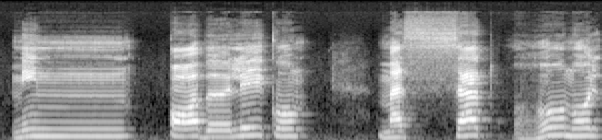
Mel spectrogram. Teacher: میم کو سین کے ساتھ ملائیں گے اور سختی سے پڑھیں گے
